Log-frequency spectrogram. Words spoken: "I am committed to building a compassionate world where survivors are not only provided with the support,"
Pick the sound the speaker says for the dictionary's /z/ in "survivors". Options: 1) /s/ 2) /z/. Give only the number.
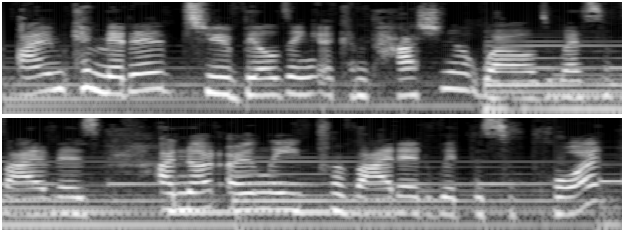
2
